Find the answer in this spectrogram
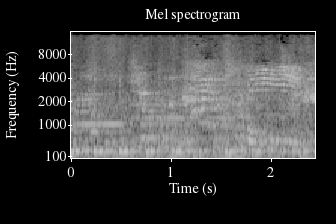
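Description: Drumming with many voices over it, several of them high-pitched and overlapping, as in group singing or calling.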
